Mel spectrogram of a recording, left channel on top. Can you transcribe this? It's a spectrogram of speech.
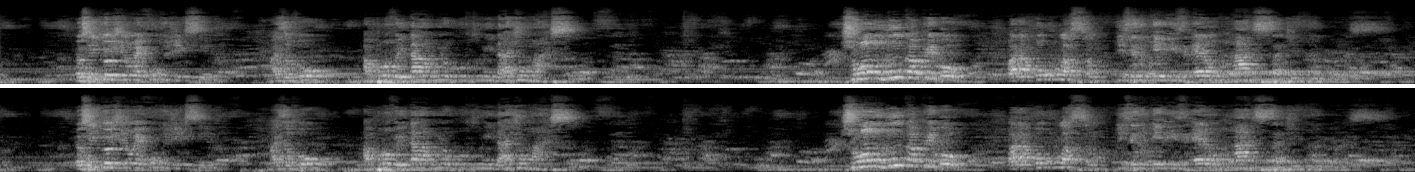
Eu sei que hoje não é culto de ensino, mas eu vou aproveitar a minha oportunidade ao máximo. João nunca pregou para a população, dizendo que eles eram raça de víboras.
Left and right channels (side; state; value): both; normal; correlation 0.33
